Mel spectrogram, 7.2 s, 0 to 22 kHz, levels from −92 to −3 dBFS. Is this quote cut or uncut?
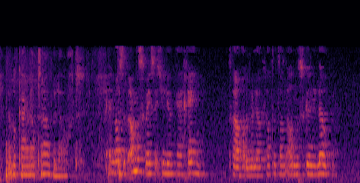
uncut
